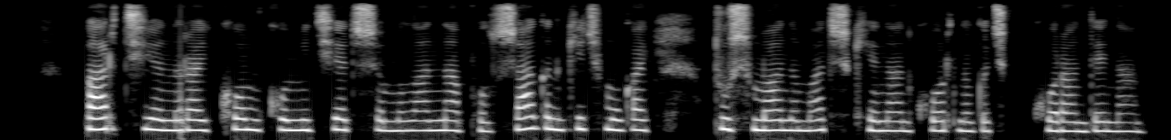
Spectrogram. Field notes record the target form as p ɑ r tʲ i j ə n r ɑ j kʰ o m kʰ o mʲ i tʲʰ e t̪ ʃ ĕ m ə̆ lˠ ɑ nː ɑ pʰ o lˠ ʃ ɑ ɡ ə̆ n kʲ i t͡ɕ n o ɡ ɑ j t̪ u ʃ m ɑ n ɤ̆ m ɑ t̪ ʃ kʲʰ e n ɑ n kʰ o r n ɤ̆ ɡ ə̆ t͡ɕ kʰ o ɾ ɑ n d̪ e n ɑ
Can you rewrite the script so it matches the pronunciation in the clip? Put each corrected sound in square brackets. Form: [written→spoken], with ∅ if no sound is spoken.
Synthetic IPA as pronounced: p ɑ r tʲ i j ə n r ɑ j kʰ o m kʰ o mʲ i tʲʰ e t̪ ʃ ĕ m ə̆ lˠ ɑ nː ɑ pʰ o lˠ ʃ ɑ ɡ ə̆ n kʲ [i→e] t͡ɕ [n→m] o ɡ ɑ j t̪ u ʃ m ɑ n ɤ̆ m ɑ t̪ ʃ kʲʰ e n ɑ n kʰ o r n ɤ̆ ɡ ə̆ t͡ɕ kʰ o ɾ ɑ n d̪ e n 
